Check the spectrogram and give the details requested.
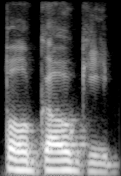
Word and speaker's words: bulgogi: if I can say it right um beef bulgogi b-u-l-g-o-g-i and it's like this shredded beef with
